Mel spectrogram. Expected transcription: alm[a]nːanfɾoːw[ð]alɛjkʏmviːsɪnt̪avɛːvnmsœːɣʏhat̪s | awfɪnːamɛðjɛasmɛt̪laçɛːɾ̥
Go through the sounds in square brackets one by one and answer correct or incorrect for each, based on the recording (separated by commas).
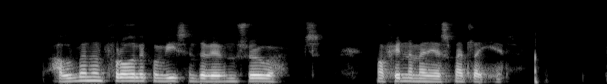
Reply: incorrect, correct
